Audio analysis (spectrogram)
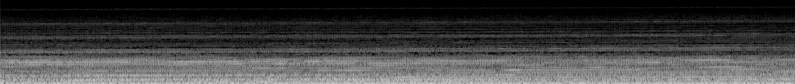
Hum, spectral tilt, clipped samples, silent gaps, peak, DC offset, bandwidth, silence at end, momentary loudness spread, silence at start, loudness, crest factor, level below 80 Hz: none; -7.5 dB/octave; under 0.1%; none; -6 dBFS; 0.3%; 15 kHz; 0 s; 2 LU; 0 s; -20 LUFS; 12 dB; -22 dBFS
